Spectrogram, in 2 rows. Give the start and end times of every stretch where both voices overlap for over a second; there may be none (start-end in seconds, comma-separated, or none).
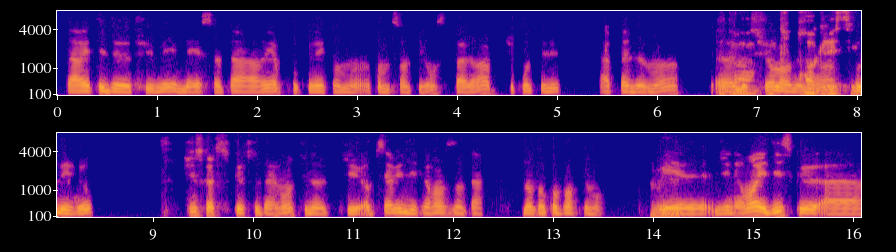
6.6-8.2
